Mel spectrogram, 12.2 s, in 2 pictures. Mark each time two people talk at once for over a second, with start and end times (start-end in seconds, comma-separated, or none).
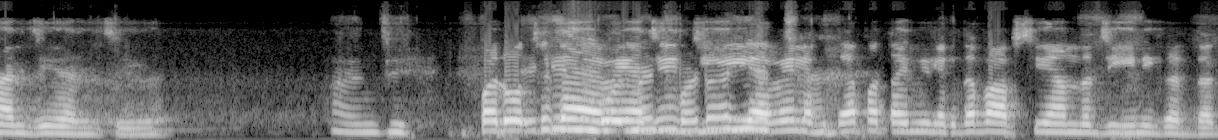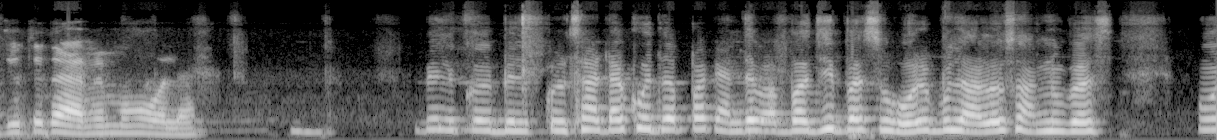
2.7-4.3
